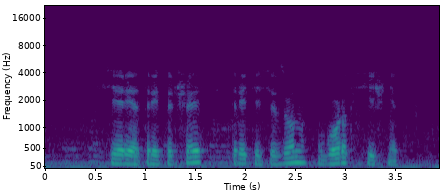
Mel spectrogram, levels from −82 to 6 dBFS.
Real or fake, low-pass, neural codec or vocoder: real; 5.4 kHz; none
